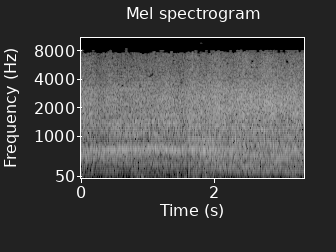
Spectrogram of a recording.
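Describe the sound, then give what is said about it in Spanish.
Basketball arena crowd chanting in support of CAI, a steady dense roar of many voices with no clear beat, holding at an even level throughout. “Está el público diciendo, el gran CAI ya está aquí.”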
